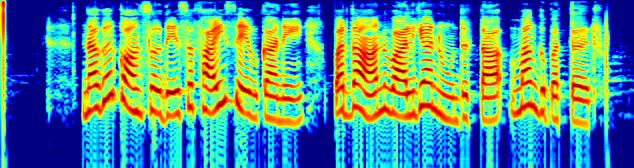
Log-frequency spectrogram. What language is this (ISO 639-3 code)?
pan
